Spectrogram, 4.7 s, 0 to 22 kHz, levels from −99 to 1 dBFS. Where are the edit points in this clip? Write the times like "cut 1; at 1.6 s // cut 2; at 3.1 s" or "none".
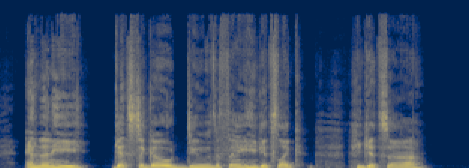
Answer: none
